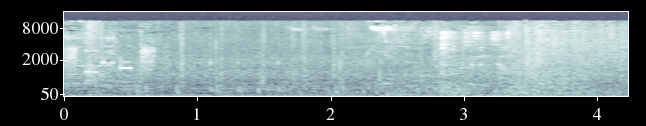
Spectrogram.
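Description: Footsteps patter on hard ground.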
